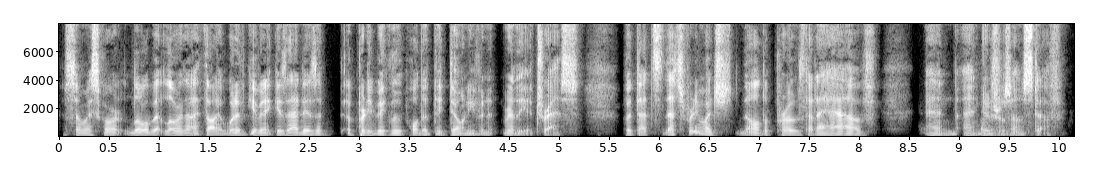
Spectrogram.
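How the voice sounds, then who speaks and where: A man giving a casual episode review in a thoughtful, slightly halting manner, often repeating a word as he goes. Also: deep voice, steady tone, vocal fry, no room sound.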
